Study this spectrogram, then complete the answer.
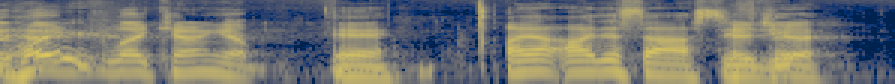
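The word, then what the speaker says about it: Karrinyup: I said Lake Carryup, and they said there's no Y in. Carrying up.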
